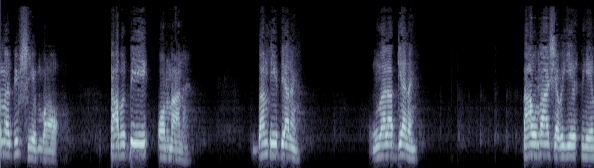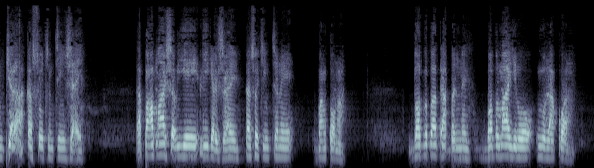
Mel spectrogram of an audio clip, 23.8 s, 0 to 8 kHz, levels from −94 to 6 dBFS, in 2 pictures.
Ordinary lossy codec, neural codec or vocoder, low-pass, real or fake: MP3, 32 kbps; codec, 24 kHz, 0.9 kbps, WavTokenizer, medium music audio release; 7.2 kHz; fake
